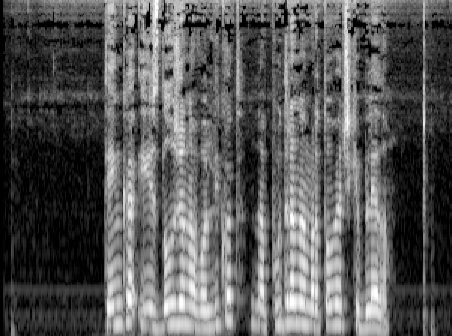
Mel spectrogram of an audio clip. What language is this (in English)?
Macedonian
